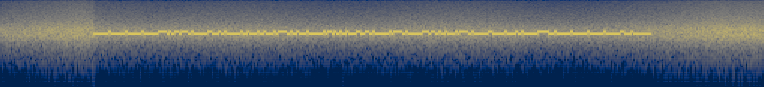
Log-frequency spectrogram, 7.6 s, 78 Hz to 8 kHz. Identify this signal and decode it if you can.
RTTY (45.45 baud, 170 Hz shift), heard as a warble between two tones, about 1400 Hz centre, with radio static and a narrow filter. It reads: C3D8E 3VKTC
